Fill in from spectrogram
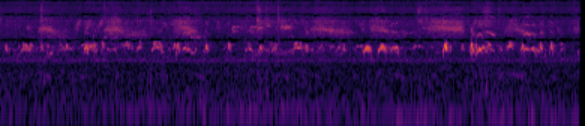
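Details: Blue-tailed bee-eaters give short, rolling chirps over and over, bunched in quick bursts, with a steady hiss of insects or distant noise behind.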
